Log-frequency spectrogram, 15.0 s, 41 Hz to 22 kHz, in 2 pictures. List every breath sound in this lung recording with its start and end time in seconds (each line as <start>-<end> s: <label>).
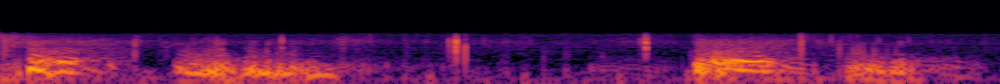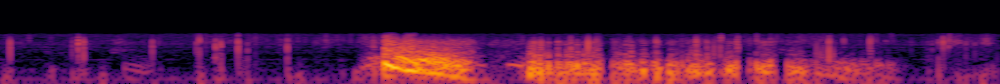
0.06-1.02 s: wheeze
0.08-1.03 s: inhalation
1.21-2.71 s: crackles
1.23-2.84 s: exhalation
5.10-6.19 s: inhalation
5.14-6.10 s: wheeze
6.23-7.60 s: exhalation
6.25-7.41 s: crackles
10.14-11.25 s: inhalation
10.22-11.18 s: wheeze
11.37-14.33 s: exhalation
11.37-14.33 s: crackles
